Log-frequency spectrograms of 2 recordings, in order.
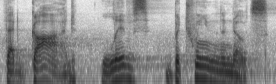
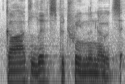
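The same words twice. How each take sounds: First: "God", "lives", "between the notes" spaced out slowly; pauses between words. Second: Said in the usual way. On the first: Shown as a demonstration. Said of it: "exists between the words".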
